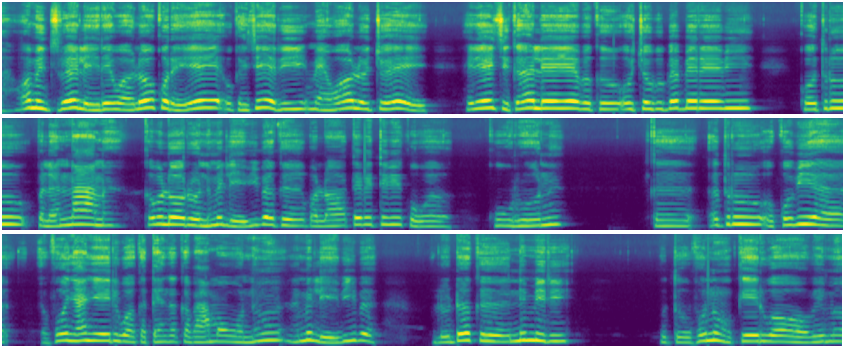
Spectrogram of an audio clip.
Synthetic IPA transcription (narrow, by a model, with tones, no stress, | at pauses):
wə˦mɨ˨n˦t͡ʃu˨ɾo˦e˦leː˨ɾe˦wə˨lo˦ko˦ɾe˨je˦o˨ke˨t͡ʃe˦˨ɾi˦mɛː˨wə˦lo˦t͡ʃo˦e˦˨ | e˨˦le˦t͡ʃi˨kə˦leː˦je˦bɨ˧kɨ˧o˧t͡ʃo˦bɨ˧be˦be˦ɾe˦biː˦ | ko˨tu˦ɾu˦pɨ˨lɨ˨˦naː˦˨nɨ˧ | kɨ˦bɨ˦lo˦ɾo˨nɨ˨mɨ˦leː˨bi˦bə˦kɨ˧bɨ˨lɔː˦te˦bi˦te˦βi˦ko˨wə˨ | ku˨ɾo˨˦nɨ˦ | kɨː˨˦t̬u˦ɾu˦o˨ko˦bi˦jə˦˨ | fo˦ɲa˦ɲe˦ɾi˦wə˧kɨ˨tɛ˦ŋkɨ˧kɨ˨βa˨˦mɔ˧wo˨nɨ˦m˦nɨ˨˦mɨ˦leː˨bi˦bə˨ | bɨ˨lo˨do˦kɨ˧nɨ˦mi˨ɾi˦ | u˨to˨fo˦nɨ˦˨ke˦ɾi˦wɔ˦˨be˦mə˦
